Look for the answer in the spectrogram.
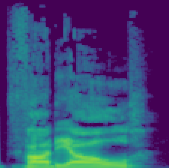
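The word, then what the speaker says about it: Gvardiol: And they've added Vardiol, I think that's how you say it. It's a silent G, who is an excellent defender.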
